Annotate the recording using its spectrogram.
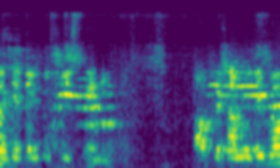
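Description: A man's voice talking, breaking off for about half a second in the middle before carrying on.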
